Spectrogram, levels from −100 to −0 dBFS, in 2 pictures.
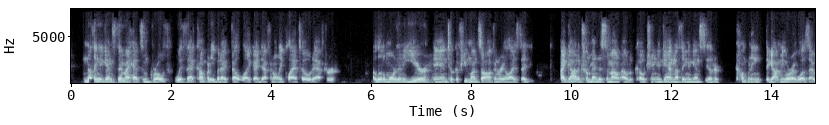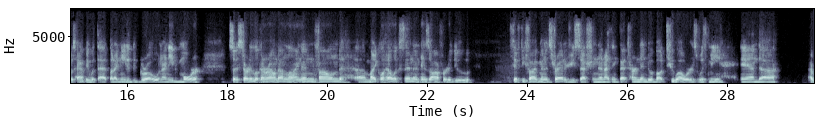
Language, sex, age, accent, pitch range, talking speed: English, male, 30-49, American, 95-125 Hz, 205 wpm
